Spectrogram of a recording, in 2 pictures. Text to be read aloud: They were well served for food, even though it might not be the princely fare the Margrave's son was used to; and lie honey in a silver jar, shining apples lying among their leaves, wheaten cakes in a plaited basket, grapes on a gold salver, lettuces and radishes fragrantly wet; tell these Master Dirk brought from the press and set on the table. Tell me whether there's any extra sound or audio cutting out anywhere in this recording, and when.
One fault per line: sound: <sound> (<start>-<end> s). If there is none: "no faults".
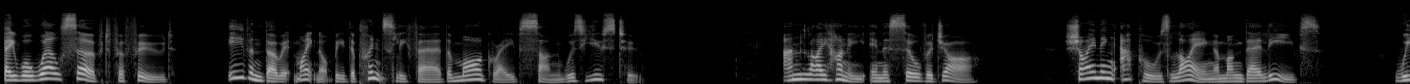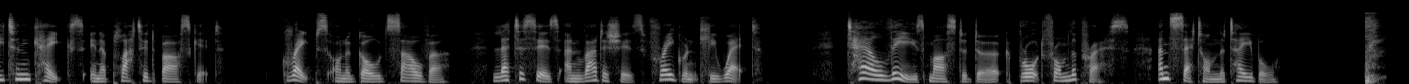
sound: thud (27.8-28.0 s)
